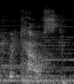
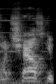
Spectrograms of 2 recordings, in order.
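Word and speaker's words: Wachowski: are Tom and Maddie wowski let pronounced wow not wowow yeah I was Wonder the impression it was wowski but like I rewatched the movies like oh the H is silent wowy original yeah I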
